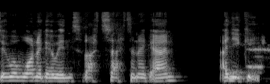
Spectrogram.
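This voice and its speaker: Here a woman speaks with a slight Scouse accent. Her pitch is fairly low. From northern England, Wirral. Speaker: diversity and inclusion founder. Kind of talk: casual chat.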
